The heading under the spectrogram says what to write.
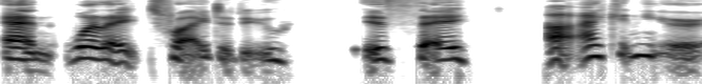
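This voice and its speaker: Very slowly, a woman speaks in a dry, close sound with no echo. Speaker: panelist living with multiple sclerosis. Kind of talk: casual panel conversation. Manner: soft-spoken.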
